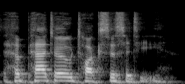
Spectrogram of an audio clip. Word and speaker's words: hepatotoxicity: Help me pronounce that. What is that word? – I'll pronounce it as hepatotoxicity. – Oh, I like that. Hepatotoxicity.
